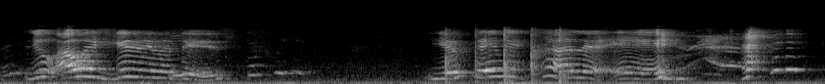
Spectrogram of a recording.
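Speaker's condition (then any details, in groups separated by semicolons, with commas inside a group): Cerebral palsy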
